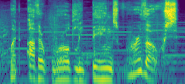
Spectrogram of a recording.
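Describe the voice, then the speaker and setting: A man's voice: medium pitch, vocal fry, fairly bright tone, heavily acted. A man voicing a flustered, fawning tea merchant in a video game, stammering and apologetic as he evades his customers. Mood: relieved. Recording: music behind the voice.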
